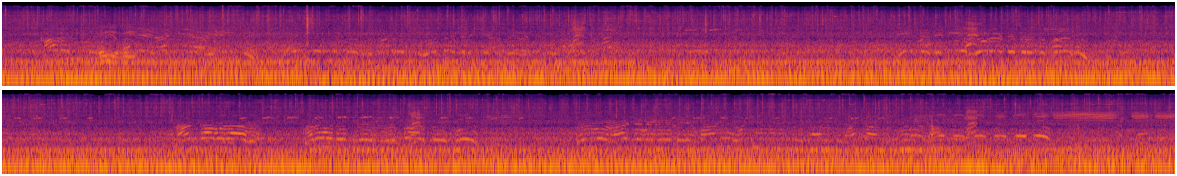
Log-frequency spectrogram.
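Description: Men shout loudly at running bulls outdoors.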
